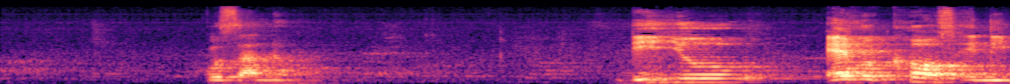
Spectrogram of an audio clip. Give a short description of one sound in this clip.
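A middle-aged man speaks slowly and solemnly into a microphone, in a room with some echo.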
